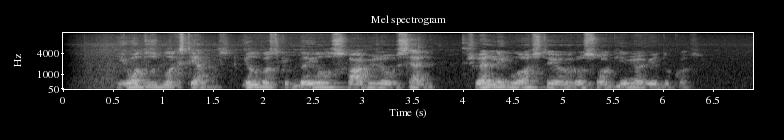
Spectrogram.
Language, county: Lithuanian, Kaunas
